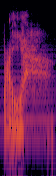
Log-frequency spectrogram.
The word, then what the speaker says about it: pajah: Kemudian pajah merupakan dibunyikan kata pajah ini dengan payah, sayang dengan sajang.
